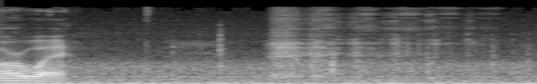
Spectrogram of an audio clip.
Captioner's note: chuckling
